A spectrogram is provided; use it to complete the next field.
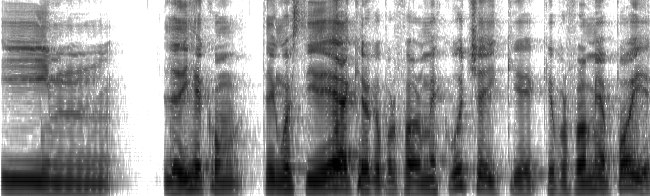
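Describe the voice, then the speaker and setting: Moderate pace, ordinary pitch variation and a fairly high pitch, all in a man's a plain, everyday voice. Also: very clean recording, silent background. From Honduras, La Paz and Comayagua. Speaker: telecom engineer and entrepreneur. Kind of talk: interview.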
